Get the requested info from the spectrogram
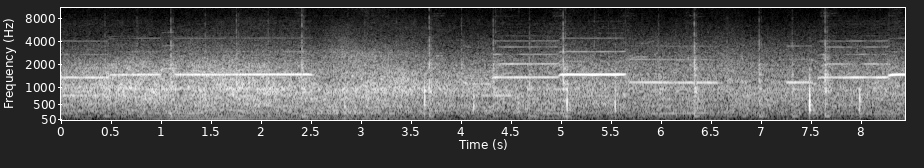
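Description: Shinto kagura music: a bamboo flute plays a slow line of long held notes, stepping between a few pitches. Sharp strikes, most likely from a drum, come at irregular intervals, more of them in the second half.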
